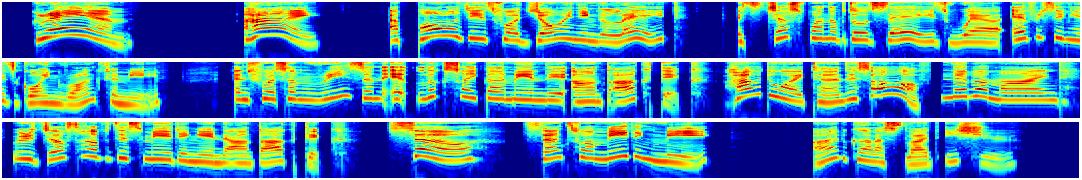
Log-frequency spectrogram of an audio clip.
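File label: Japanese, female, English Dubbing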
